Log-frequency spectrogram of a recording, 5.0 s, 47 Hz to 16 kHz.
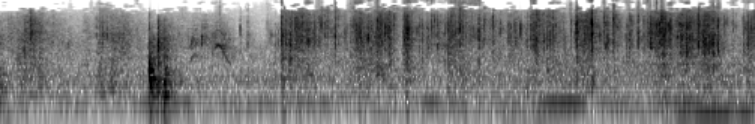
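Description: A new iPad 2020 8th-generation case is unboxed, with close crinkling and rustling of packaging plastic and handling noises going on throughout.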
